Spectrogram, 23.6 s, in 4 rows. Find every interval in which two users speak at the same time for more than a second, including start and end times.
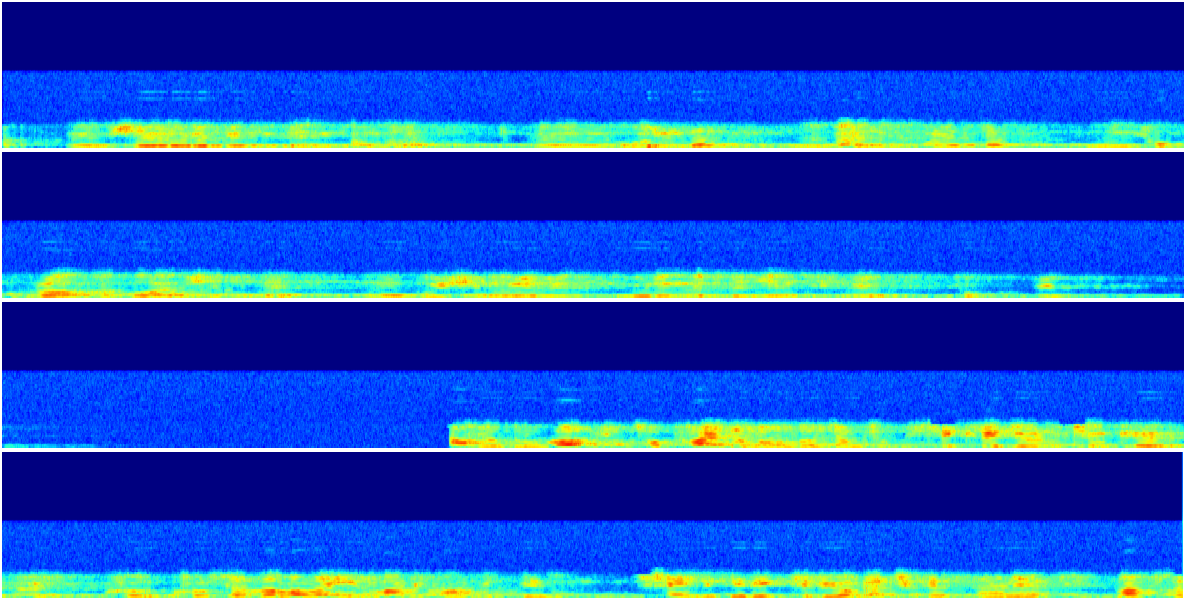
none

